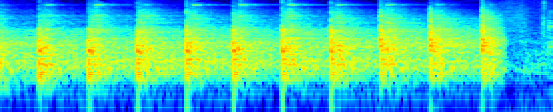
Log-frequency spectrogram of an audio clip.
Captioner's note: hammering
